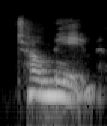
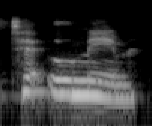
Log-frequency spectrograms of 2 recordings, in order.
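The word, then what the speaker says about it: תאומים: First of all, the word is not tomim. The word is te'umim for the plural.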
